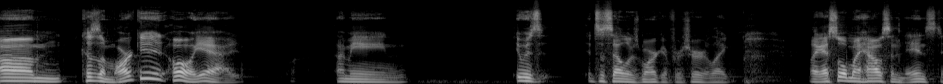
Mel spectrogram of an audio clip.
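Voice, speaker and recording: This man talks at a fairly slow pace with lively intonation and medium pitch, with big swings in loudness and long, frequent pauses. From Northern California. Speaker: photographer and videographer. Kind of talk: casual chat.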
